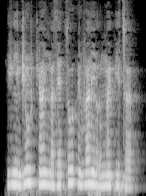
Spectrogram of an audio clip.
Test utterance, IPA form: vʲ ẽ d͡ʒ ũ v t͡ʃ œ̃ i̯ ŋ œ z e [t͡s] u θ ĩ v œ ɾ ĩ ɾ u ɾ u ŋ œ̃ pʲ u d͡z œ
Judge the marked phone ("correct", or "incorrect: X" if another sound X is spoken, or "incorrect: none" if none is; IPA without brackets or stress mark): correct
